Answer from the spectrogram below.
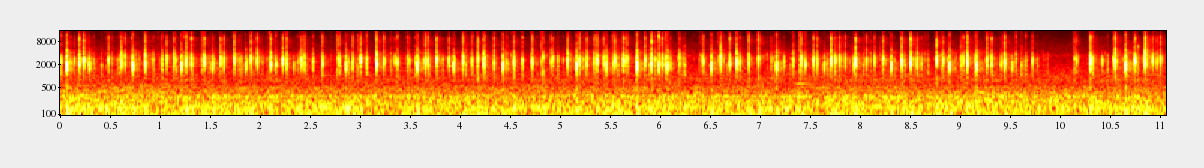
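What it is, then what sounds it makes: Mechanical keyboard with plastic keycaps. A 60% mechanical keyboard with beige doubleshot plastic keycaps in a light case, with no plate, rests on a felt desk mat and is typed on continuously with the fingertips of both hands. A steady stream of quick, bright, clacky keystrokes runs throughout, each dying away almost at once over a faint low rumble.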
